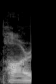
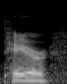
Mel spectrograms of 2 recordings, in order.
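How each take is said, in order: First: The vowel sounds like the one in 'car'. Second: The vowel sounds like the one in 'care'. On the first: The speaker calls it wrong. "it's not par" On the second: The speaker calls it right. "it's pair"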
